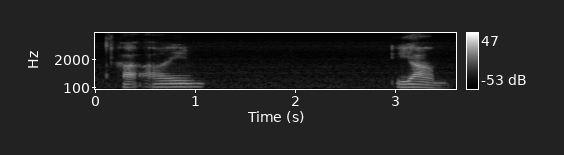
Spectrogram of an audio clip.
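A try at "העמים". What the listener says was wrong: Ha'aim yam. Perfect, right?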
